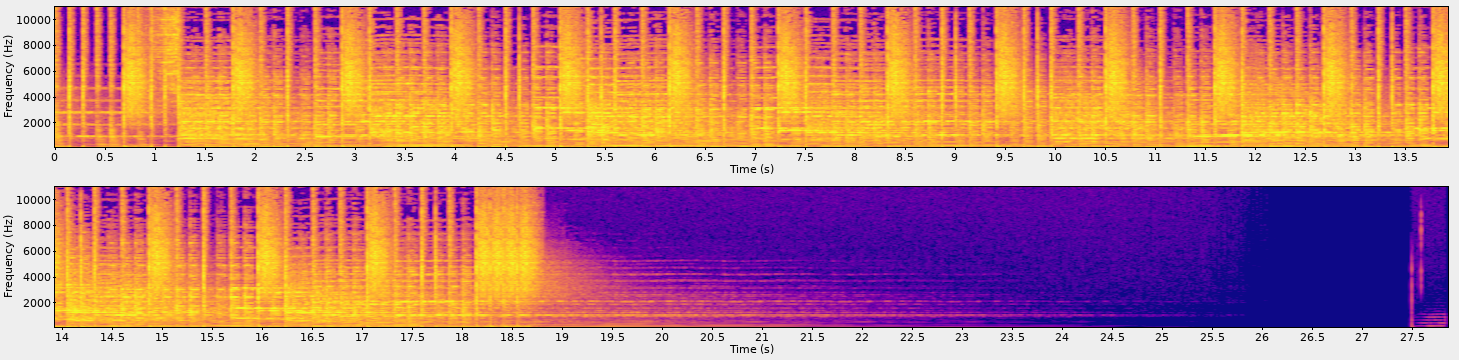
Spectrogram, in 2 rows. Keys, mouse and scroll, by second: 0.3 middle click, 0.4-1.8 typing, 0.5 middle click, 0.7 scroll down 3, 0.7 scroll up 1, 0.7 middle click, 0.9 middle click, 0.9 ctrl+r, 1.3 scroll down 1, 1.3 middle click, 1.4 alt+a, 1.6 scroll up 5, 1.7 middle click, 1.9 middle click, 2.1 click, 2.8 middle click, 3.0 click, 3.2 middle click, 3.3 KP_3, 3.5 g, 4.1 scroll down 7, 4.1 Tab, 4.2 shift+middle click, 4.4 shift+middle click, 4.4 scroll up 3, 4.5 shift+middle click, 4.7 shift+middle click, 4.8 scroll down 1, 4.8-5.8 scroll up 2, 5.0 middle click, 5.0 a, 5.1 middle click, 5.8 shift+middle click, 6.0 click, 6.0 middle click, 6.1-13.7 typing, 6.4 middle click, 6.5 click, 6.6 scroll down 1, 6.7 middle click, 6.8-7.4 scroll up 2, 7.0 ctrl+click, 7.5 scroll down 1, 8.6 shift+middle click, 8.7 scroll up 2, 8.7 middle click, 8.8 scroll down 1, 8.8 middle click, 9.1 middle click, 9.2 Tab, 9.3 ctrl+r, 9.6-10.4 scroll down 10, 9.7 middle click, 9.7 Tab, 10.2 middle click, 10.3 click, 10.3 middle click, 10.4 middle click, 10.6 click, 10.6-11.0 scroll up 6, 10.8 Tab, 10.9 shift+middle click, 11.1 middle click, 11.5 middle click, 11.7 scroll up 1, 11.7 middle click, 11.8 ctrl+r, 12.0 middle click, 12.1 ctrl+r, 12.2 middle click, 12.3 scroll up 1, 12.3 Tab, 12.3 scroll down 1, 12.4 middle click, 12.5 click, 12.6 Tab, 12.7 shift+middle click, 12.7 scroll up 5, 12.9 middle click, 13.1 middle click, 13.3 scroll down 1, 13.4 middle click, 13.5-14.0 scroll up 4, 13.7 shift+middle click, 14.0 shift+middle click, 14.0 scroll down 2, 14.8 shift+middle click, 14.9 scroll up 1, 15.0 Tab, 15.2 click, 15.3 shift+d, 15.7 middle click, 15.8 scroll up 1, 15.9 middle click, 16.1 KP_3, 16.1 scroll down 3, 16.4 middle click, 16.4 a, 17.5-20.7 typing, 17.6 shift+middle click, 17.7 scroll up 1, 17.7 alt+click, 17.8 scroll down 1, 18.2 shift+middle click, 18.2 scroll up 1, 19.2 middle click, 19.6 ctrl+r, 19.7 middle click, 19.8-20.2 scroll down 4, 20.1 middle click, 20.2 middle click, 20.2 click, 20.3 scroll up 2, 20.4 shift+middle click, 20.6 shift+middle click, 21.1 middle click, 21.2 scroll down 1, 21.3 click, 21.8 shift+middle click, 21.8-25.0 typing, 22.0 middle click, 22.1 scroll down 1, 22.3 Tab, 22.3 middle click, 22.4 middle click, 22.4-23.1 scroll up 3, 23.1 scroll down 1, 23.2 middle click, 23.4 Tab, 23.4 middle click, 23.5 scroll up 2, 23.6 alt+click, 23.8 middle click, 24.0 shift+middle click, 24.3 middle click, 24.4-25.0 scroll up 2, 24.5 middle click, 24.6 ctrl+r, 24.8 shift+middle click, 25.0 shift+middle click, 25.9 middle click, 25.9 scroll down 4, 26.0 middle click, 26.0 scroll up 4, 26.1 KP_3, 26.1 Tab, 26.2 shift+middle click, 26.3 scroll down 1, 26.4 click, 26.5 middle click, 26.6 scroll up 1, 26.8 middle click, 26.8 shift+click.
